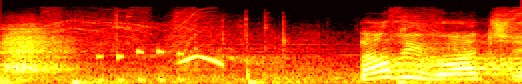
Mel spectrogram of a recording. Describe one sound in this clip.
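A small robot chirps and beeps.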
